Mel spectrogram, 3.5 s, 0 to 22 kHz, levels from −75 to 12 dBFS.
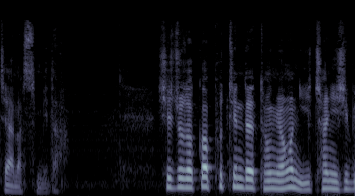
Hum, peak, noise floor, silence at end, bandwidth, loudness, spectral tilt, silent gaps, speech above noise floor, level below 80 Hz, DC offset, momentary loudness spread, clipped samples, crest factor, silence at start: none; -6 dBFS; -62 dBFS; 0 s; 14.5 kHz; -26 LUFS; -5 dB/octave; none; 35 dB; -74 dBFS; under 0.1%; 12 LU; under 0.1%; 20 dB; 0 s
